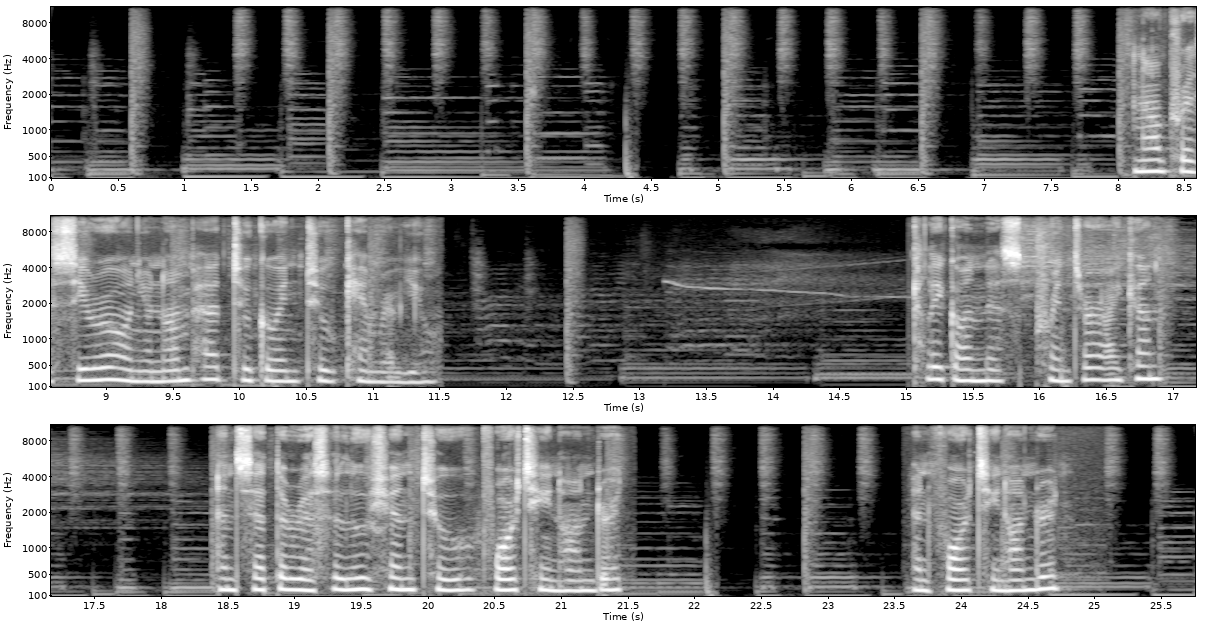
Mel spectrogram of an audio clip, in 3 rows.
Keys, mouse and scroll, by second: 1.5 shift+right click, 3.5 click, 4.2-5.8 middle drag, 5.8 KP_0, 15.3 click, 18.0-25.5 drag, 25.5 KP_0.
